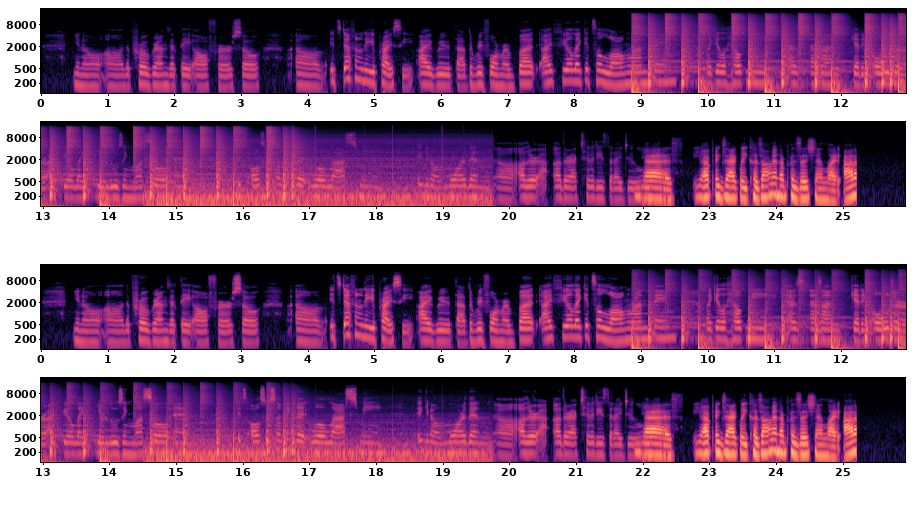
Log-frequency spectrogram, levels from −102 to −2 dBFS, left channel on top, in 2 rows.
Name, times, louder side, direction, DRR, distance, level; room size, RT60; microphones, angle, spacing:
voice 1, 0.1-15.4 15.7-15.8 16.0-18.1 18.6-22.1, right 3 dB, 55° right, 3.6 m, -40 dB
sound 1, 8.9-17.0, left 2 dB, 20° left, 0.7 m, -36 dB
sound 2, 14.5-19.8, equal, 55° left, 5.8 m, -38 dB
voice 2, 21.9-22.5 22.8-25.2, right 2 dB, 20° right, 0.5 m, -25 dB
open air
head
